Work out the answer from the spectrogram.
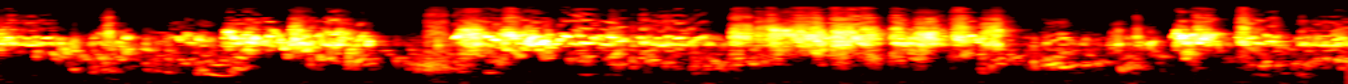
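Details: Pet budgerigars chattering indoors: dense, scratchy warbling and squawky notes, high-pitched and nearly continuous with brief pauses, no other sounds.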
